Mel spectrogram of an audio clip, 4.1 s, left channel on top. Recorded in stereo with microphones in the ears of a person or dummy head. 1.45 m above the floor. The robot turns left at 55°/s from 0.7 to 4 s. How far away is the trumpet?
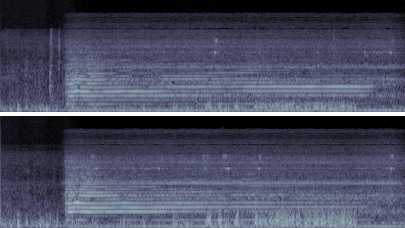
About 4.5 m.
